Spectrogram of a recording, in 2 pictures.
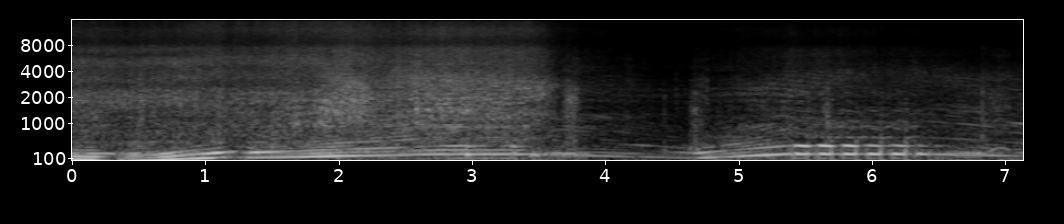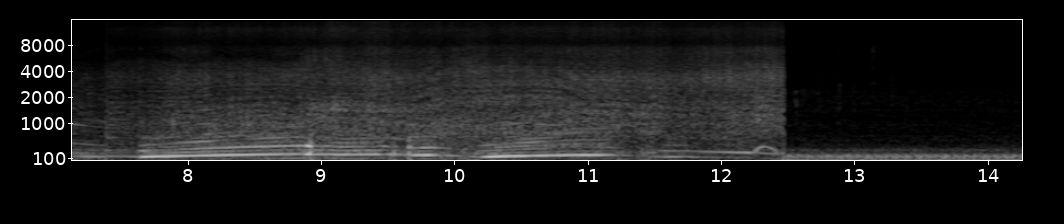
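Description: Car engine revving hard again and again, its pitch climbing and falling several times as the car slides with its wheels spinning on snow, with a hiss of tyres over the first few seconds. About twelve seconds in it cuts suddenly to a steady low hum.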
